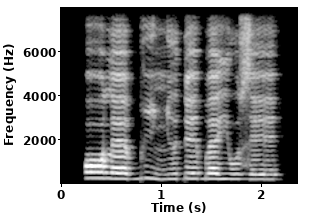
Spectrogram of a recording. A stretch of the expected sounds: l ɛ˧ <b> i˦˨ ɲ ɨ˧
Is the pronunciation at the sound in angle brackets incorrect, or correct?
correct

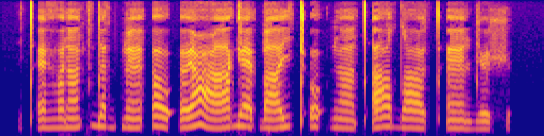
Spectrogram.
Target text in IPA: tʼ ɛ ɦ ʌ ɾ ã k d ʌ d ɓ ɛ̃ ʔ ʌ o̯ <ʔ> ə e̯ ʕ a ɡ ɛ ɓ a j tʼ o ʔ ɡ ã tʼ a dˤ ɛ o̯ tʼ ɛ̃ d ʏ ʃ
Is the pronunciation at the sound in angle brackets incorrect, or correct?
correct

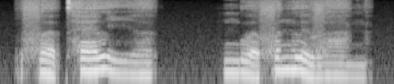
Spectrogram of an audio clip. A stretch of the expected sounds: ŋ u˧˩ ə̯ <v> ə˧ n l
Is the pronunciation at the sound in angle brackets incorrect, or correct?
incorrect: f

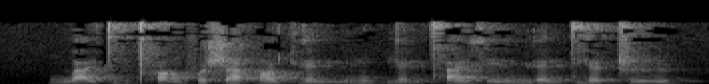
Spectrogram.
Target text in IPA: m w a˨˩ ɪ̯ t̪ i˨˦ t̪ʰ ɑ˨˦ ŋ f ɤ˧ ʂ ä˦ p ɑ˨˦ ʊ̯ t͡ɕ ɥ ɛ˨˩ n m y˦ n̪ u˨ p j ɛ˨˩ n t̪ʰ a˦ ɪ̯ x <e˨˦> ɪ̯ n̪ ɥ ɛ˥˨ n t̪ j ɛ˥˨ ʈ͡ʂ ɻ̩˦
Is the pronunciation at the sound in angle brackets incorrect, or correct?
incorrect: e˥˨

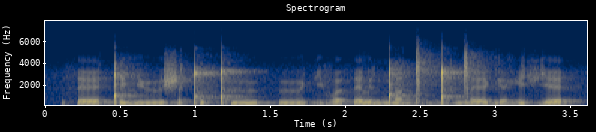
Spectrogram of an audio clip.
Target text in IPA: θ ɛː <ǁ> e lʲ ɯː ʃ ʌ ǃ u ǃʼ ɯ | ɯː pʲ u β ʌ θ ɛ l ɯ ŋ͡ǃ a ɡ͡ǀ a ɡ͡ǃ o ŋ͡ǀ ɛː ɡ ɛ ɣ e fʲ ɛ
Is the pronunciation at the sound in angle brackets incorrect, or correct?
incorrect: ǃ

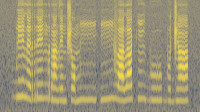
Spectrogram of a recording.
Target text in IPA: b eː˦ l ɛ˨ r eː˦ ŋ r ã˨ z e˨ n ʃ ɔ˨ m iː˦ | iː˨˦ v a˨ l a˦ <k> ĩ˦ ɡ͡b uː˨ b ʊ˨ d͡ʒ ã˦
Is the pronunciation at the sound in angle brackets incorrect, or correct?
correct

